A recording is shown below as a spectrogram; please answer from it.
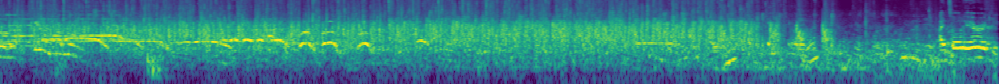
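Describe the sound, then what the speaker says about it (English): Sustained applause from a large convention audience at an African American caucus meeting fills the room for about twelve seconds, loud and dense, with scattered cheers and chatter mixed in before it thins near the end. "Give her a round of applause."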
